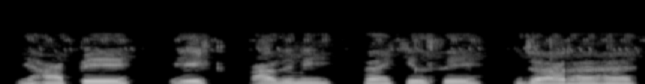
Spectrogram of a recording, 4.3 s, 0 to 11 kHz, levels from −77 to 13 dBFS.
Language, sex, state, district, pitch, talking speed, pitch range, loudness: Hindi, female, Chhattisgarh, Balrampur, 225 Hz, 140 wpm, 220-235 Hz, -18 LUFS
